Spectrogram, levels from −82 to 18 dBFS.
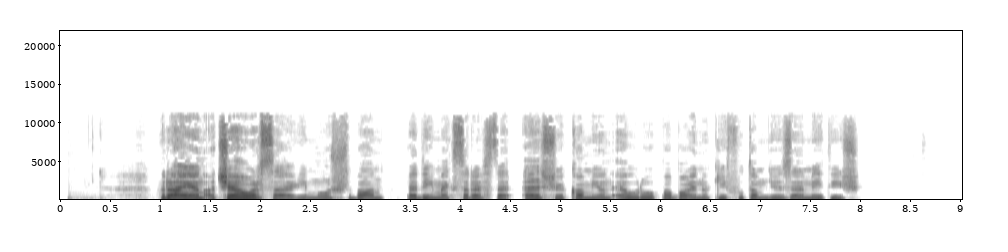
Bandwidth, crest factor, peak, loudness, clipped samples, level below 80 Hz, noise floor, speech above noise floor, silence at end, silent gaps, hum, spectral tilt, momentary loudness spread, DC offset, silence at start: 11.5 kHz; 22 dB; 0 dBFS; -22 LUFS; under 0.1%; -50 dBFS; -82 dBFS; 61 dB; 1.05 s; none; none; -4.5 dB/octave; 14 LU; under 0.1%; 1 s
